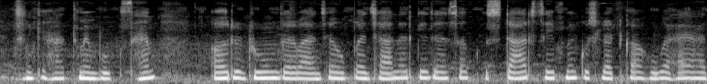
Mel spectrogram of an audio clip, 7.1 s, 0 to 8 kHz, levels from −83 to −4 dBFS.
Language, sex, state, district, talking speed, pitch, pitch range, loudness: Hindi, female, Jharkhand, Garhwa, 170 wpm, 215 Hz, 205-225 Hz, -15 LUFS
